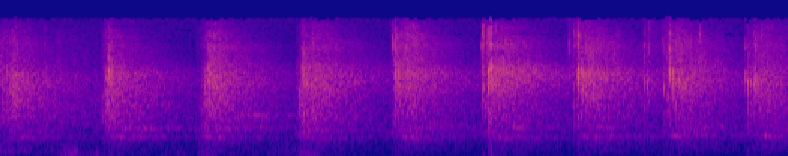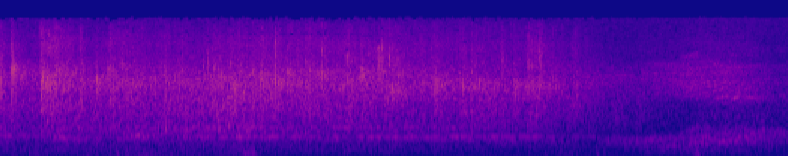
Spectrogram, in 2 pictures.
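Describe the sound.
A church audience claps for a clap offering during a service: a run of steady, rhythmic claps in unison, then dense, sustained applause that slowly fades out.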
